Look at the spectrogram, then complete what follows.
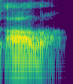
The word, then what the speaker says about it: Alaa: name like and again most people can't say my name with with the the letter in Arabic um it's Allah and so you can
